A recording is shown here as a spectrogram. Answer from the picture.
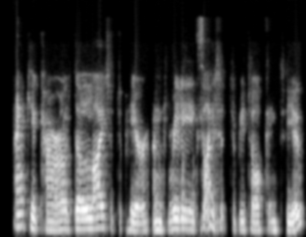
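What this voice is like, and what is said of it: Irish accent. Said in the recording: “All the way from the west coast of Ireland ... Just slow me down if you can't understand the accent.”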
